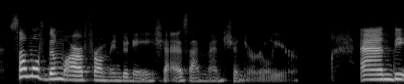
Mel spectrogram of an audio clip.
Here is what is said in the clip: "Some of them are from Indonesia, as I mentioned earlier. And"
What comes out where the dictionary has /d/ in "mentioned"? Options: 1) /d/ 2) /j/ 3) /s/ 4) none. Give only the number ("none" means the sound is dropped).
1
